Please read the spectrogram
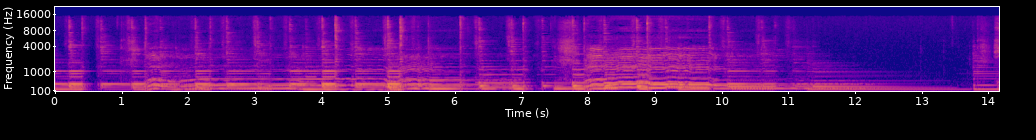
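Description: Acoustic cover music: plucked acoustic guitar with wordless humming and vocalising, no sung lyrics. It dies away to a fading held note over the last few seconds.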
